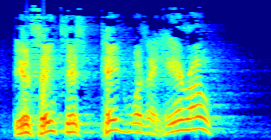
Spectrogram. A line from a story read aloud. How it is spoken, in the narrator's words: he bellowed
